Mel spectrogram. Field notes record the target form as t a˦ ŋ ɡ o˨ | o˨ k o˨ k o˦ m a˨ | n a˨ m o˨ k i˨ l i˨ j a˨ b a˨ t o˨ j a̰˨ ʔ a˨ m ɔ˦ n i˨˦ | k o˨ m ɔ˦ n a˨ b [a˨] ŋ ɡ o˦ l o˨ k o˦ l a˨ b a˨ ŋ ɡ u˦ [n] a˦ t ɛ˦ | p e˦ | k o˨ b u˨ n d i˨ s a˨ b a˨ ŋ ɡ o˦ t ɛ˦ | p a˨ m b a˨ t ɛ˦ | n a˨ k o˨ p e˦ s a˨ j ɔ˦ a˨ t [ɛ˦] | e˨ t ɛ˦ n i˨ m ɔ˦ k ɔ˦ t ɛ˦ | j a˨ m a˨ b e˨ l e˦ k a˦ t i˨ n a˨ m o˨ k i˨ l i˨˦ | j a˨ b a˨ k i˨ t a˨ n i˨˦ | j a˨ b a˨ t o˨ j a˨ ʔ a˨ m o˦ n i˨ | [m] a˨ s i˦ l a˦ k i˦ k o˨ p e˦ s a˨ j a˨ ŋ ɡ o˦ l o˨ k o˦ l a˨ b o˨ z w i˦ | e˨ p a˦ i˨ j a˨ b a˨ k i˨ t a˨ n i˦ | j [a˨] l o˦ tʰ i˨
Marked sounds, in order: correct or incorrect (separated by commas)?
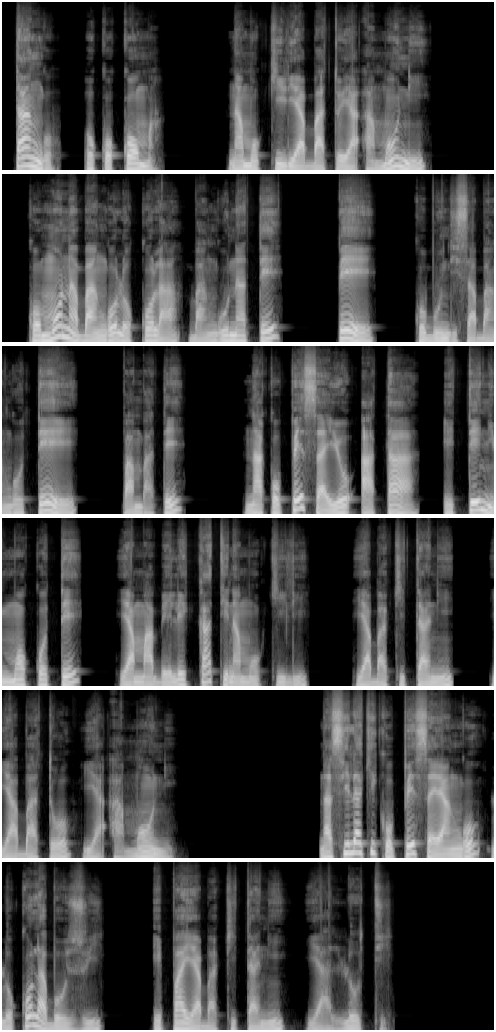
correct, correct, incorrect, incorrect, correct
